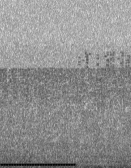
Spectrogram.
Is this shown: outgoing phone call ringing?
yes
